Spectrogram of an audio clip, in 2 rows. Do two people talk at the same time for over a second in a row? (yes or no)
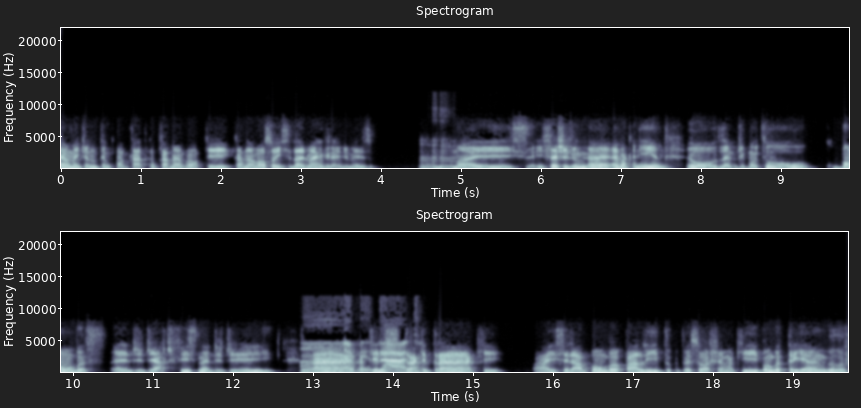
yes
